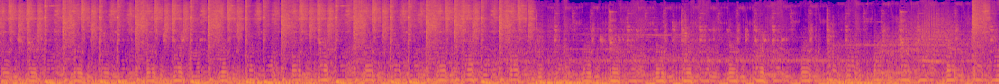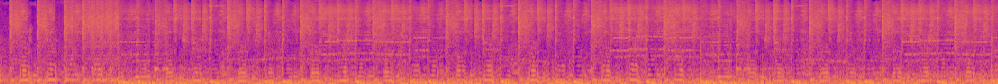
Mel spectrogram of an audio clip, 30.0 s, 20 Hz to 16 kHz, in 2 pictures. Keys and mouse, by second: 0.8 KP_3, 2.7-4.1 middle drag, 4.2 KP_7, 4.6 z, 5.8 z, 6.9 KP_3, 10.5 right click, 11.2-13.1 middle drag, 13.1-14.3 drag, 13.2 e, 14.2 a, 14.7-16.6 drag, 15.8 g, 17.0 a, 17.3 b, 18.6 KP_1, 22.8-27.2 right drag, 23.7 f, 24.0 a, 25.2 g, 27.0 e.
